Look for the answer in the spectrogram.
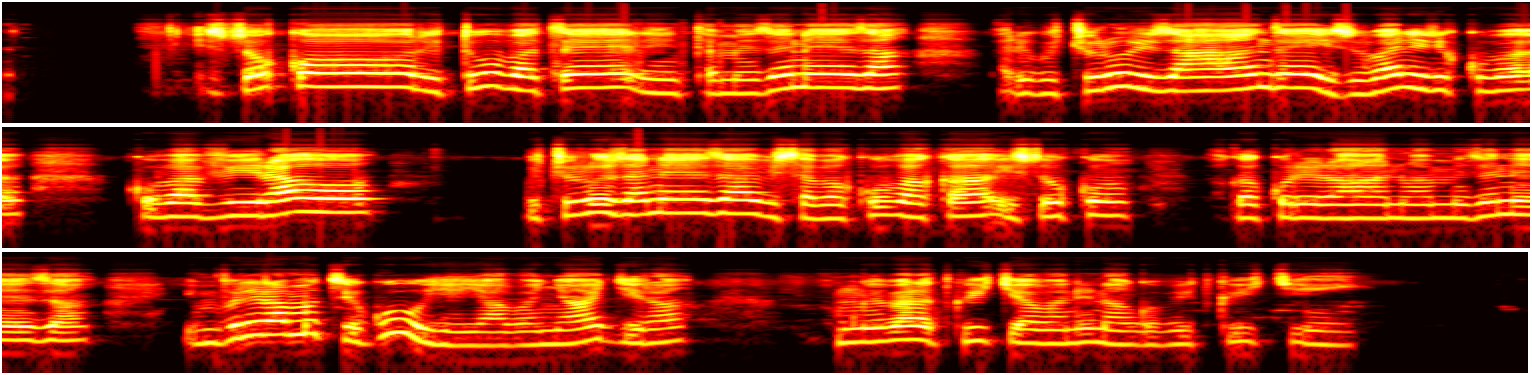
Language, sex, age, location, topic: Kinyarwanda, female, 25-35, Musanze, finance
